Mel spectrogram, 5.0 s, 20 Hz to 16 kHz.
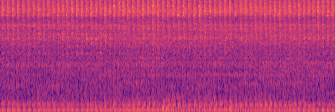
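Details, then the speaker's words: Fuel-injected 2016-2018 Yamaha Kodiak/Grizzly 700 ATV idling right after an oil and filter change while checking for leaks: low, even thumping idle about three and a half beats a second, no knocks; normal idle. "Make sure we don't have any leaks anywhere. Always start it up and check for leaks. Everything looks good."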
